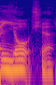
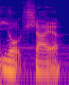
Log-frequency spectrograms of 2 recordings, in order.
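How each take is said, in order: First: The ending is said as a short 'sure'. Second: The ending is said as a full 'shire'. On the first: The speaker calls it right. "you say Yorkshire" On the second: The speaker calls it wrong. "not Yorkshire"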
